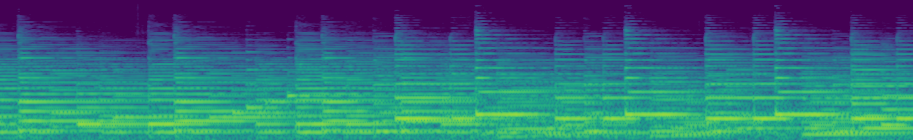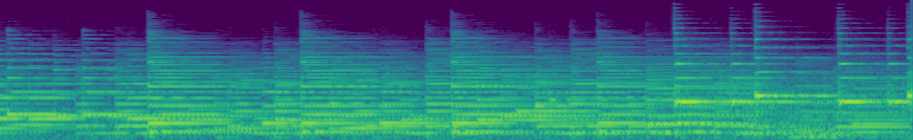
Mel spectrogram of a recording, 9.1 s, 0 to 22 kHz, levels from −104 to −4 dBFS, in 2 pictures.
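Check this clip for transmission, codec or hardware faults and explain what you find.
Nothing in this music clip points to a technical fault. There is nothing to report.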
